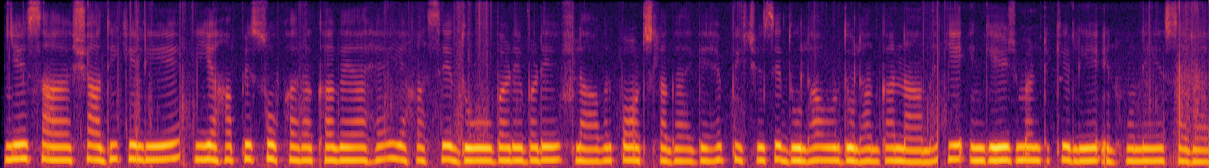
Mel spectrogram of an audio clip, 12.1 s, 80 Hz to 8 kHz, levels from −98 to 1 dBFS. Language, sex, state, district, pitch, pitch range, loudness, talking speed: Hindi, female, Maharashtra, Pune, 225 Hz, 215-235 Hz, -18 LUFS, 170 wpm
